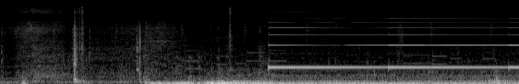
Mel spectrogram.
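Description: Car engine started by push button about a second and a half in: a short crank, then a steady idle. A steady electronic warning tone from the dash comes on shortly after and holds over the idle.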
